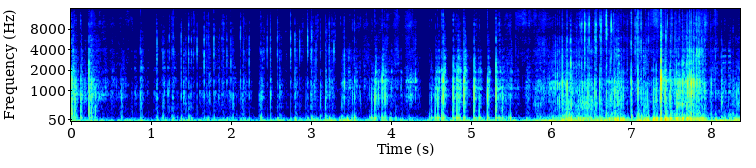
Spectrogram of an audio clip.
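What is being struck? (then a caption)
Plastic DVD case. A hollow plastic DVD case for The Fog, with stickers on its sleeve, is held up and tapped and scratched with fingernails. Dense, irregular clicks and scratchy crinkles run throughout, growing louder and fuller toward the end, with a couple of brighter tap peaks near the close.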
